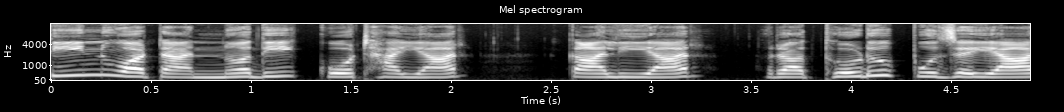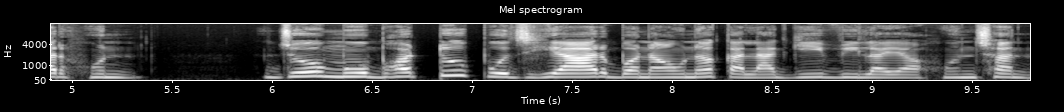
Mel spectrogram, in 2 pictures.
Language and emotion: Nepali, neutral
